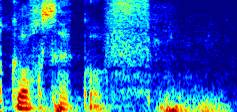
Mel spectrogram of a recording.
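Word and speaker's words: Korsakoff: en tous les cas ça se prononce korsakov en avant encore de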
